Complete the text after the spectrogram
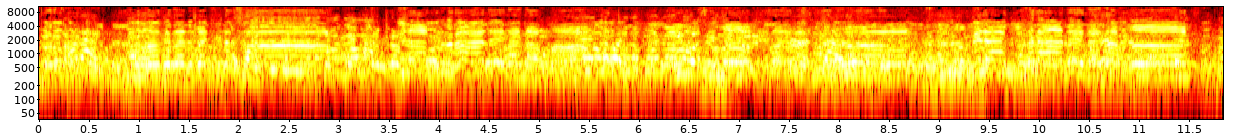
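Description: An elderly man greets people warmly.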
